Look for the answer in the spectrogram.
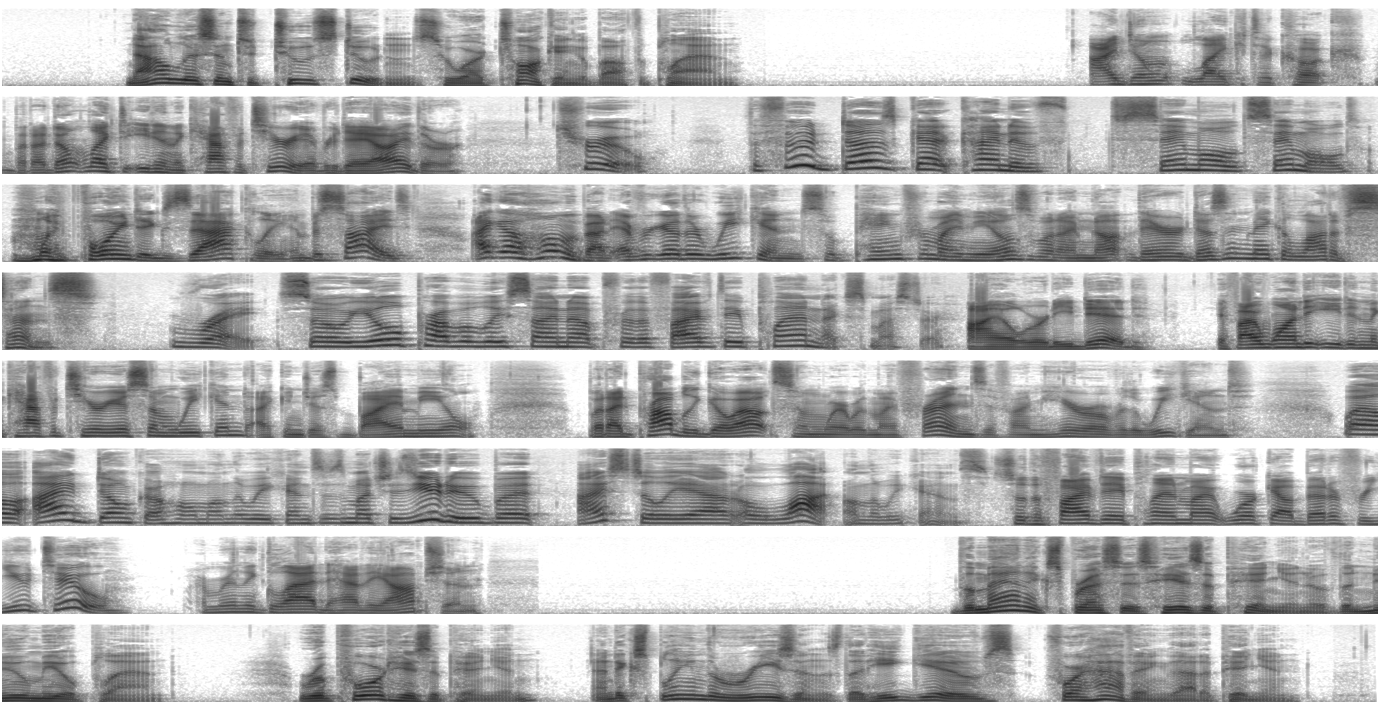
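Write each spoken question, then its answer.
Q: The man expresses his opinion of the new meal plan. Report his opinion and explain the reasons that he gives for having that opinion.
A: He likes the new plan and has already signed up for the 5-day plan. The cafeteria food gets repetitive, and he goes home about every other weekend, so paying for weekend meals makes no sense. He can buy a cafeteria meal or eat out with friends on weekends.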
